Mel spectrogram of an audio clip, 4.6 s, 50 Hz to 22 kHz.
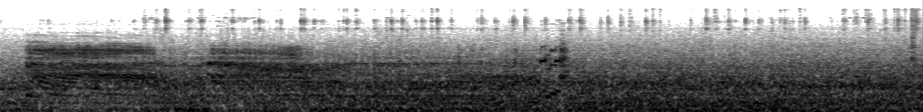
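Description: Mercedes-Benz C240's 2.6-litre V6 pulling hard at high revs under full-throttle acceleration, heard from inside the cabin with road and wind noise. Two short high hisses sound in the first second and a half.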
